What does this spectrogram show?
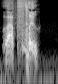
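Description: A single soft sneeze, a quick two-part burst lasting under a second, heard alone in a shop, followed by silence.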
